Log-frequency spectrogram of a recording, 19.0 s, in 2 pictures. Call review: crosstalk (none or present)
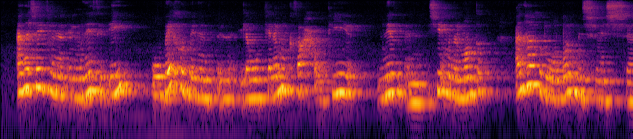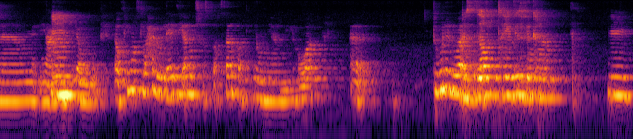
present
